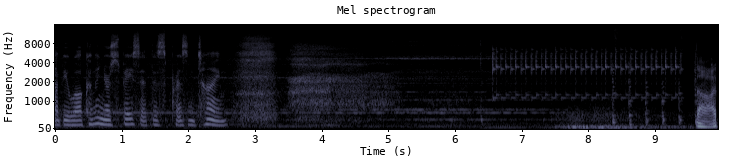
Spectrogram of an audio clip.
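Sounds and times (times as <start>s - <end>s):
speech: 0.0s - 3.1s, 9.6s - 9.9s
breathy hissing ghost sound effect: 1.0s - 6.2s
rapid rhythmic electronic chattering pulse: 6.6s - 9.8s.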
